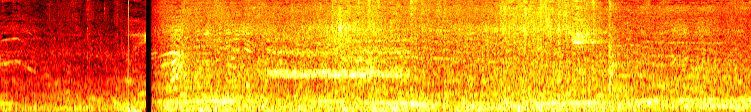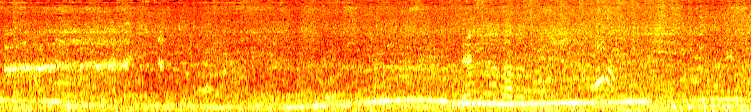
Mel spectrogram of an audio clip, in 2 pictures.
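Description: A busy arcade hall hums with steady background noise.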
